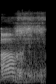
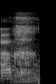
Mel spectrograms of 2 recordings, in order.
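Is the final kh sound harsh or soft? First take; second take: harsh; soft. First: The final kh sound is very harsh and raspy. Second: The final kh sound is soft and gentle. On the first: The speaker calls it wrong. "একদম এক্সট্রিম লেভেলের যেন বেশি খ্যারখ্যারি না হয়ে যায়, এমন না" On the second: The speaker calls it right. "আওয়াজটি সফটলি আসবে।"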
